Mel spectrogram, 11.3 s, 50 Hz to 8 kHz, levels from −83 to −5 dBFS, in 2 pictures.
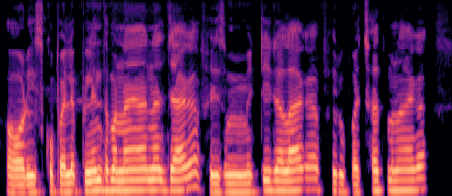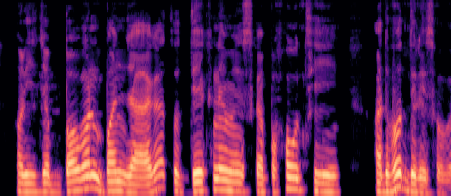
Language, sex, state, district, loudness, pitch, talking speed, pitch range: Hindi, male, Bihar, Sitamarhi, -17 LUFS, 140 Hz, 160 wpm, 130-155 Hz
